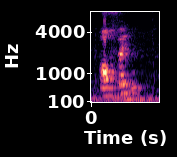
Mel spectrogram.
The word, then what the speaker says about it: often: The third word is often or often, which is both pronunciation are correct, but usually we use often without the T sound.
